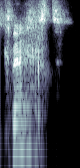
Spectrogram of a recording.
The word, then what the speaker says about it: Knecht: the actual word that they use is Knecht, which is spelled K-N-E-C-H-T, and it translates to slave.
